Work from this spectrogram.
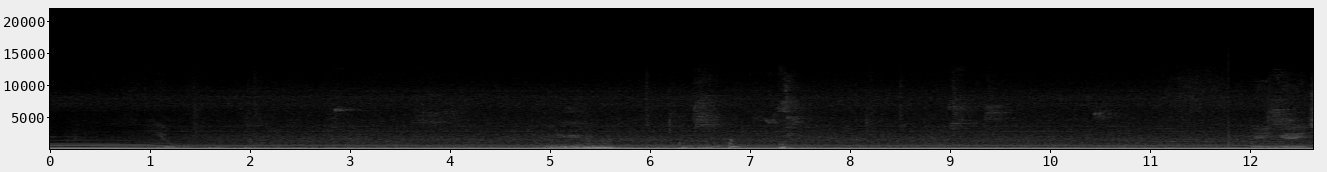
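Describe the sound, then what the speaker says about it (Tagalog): A microwave oven's steady electrical hum with a low drone runs throughout, with a few faint clatters and brief sounds over it. "Tsaka natin ima-microwave."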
